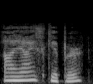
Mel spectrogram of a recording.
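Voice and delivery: put-on high, timid girl's reply, unsure of herself; a scolded child answering meekly; uncertain little girl. A narrator's reading. Ship answering her captain as an unsure little girl. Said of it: "it said, uncertainly".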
